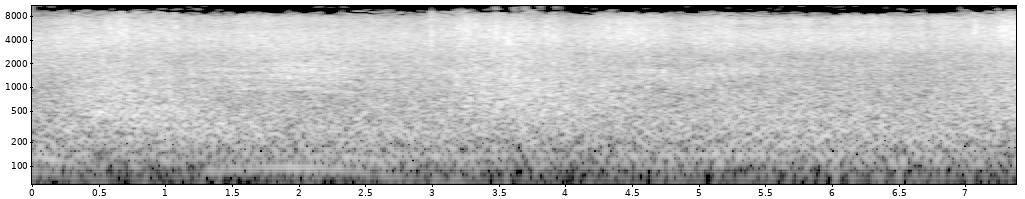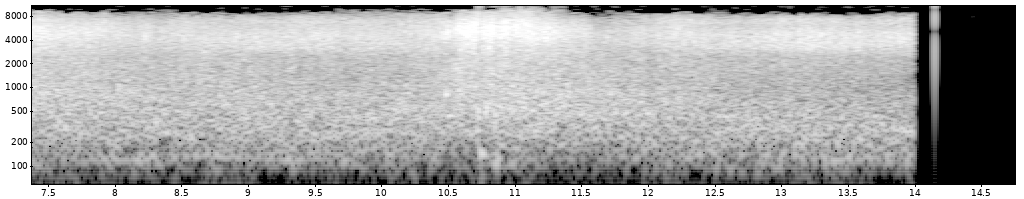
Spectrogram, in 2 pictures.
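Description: Rough sea and wind: waves breaking and spray rushing around a small boat in heavy swell, a steady loud rush that swells briefly a little after ten seconds and cuts off suddenly near the end.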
